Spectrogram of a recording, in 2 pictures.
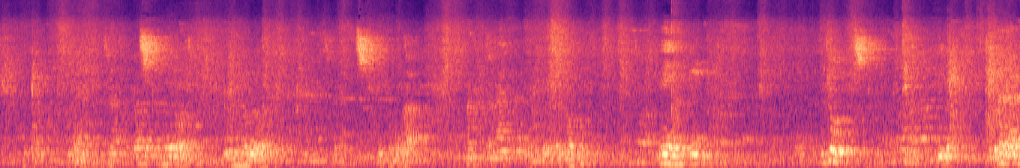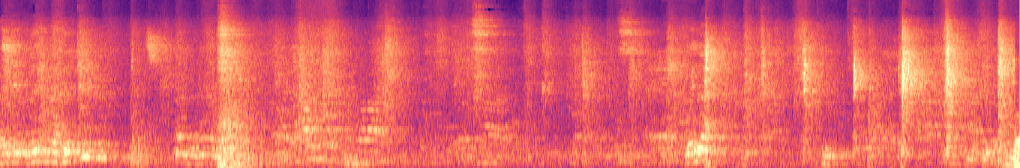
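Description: Men talk at a distance, heard echoing up a narrow shaft.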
